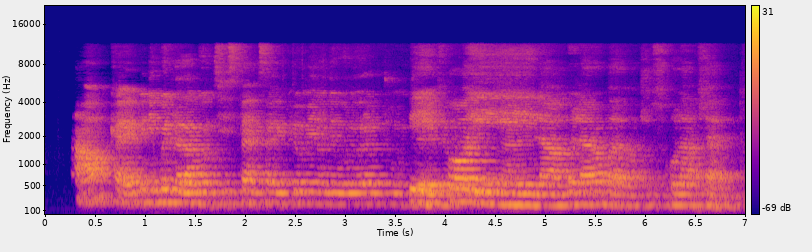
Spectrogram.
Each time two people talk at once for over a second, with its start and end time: 3.6-4.9

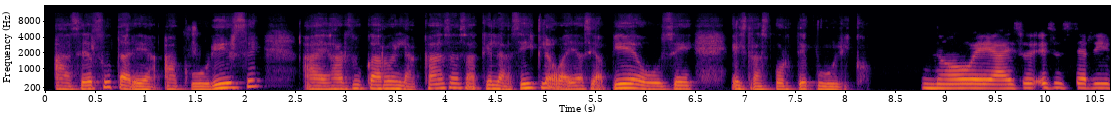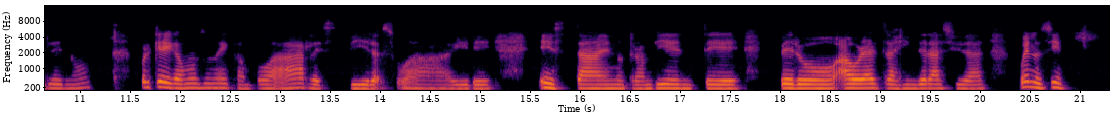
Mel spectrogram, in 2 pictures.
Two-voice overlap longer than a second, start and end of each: none

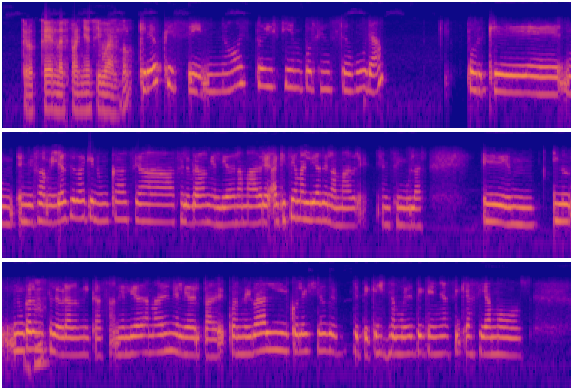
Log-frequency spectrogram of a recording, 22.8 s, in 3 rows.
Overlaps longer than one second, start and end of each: none

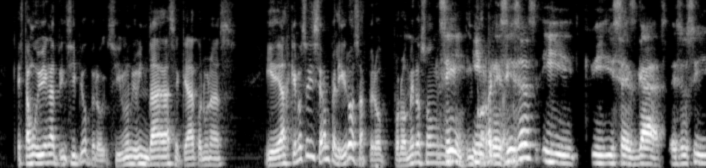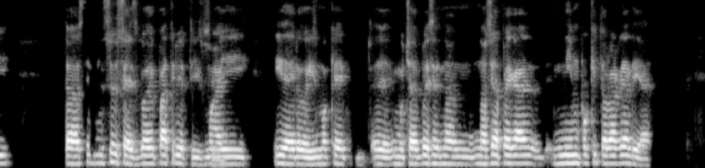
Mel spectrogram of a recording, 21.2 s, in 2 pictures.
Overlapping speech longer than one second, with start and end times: 6.6-7.8

